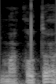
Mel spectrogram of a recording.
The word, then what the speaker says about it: makoto: It is pronounced as makoto, and it means the truth.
